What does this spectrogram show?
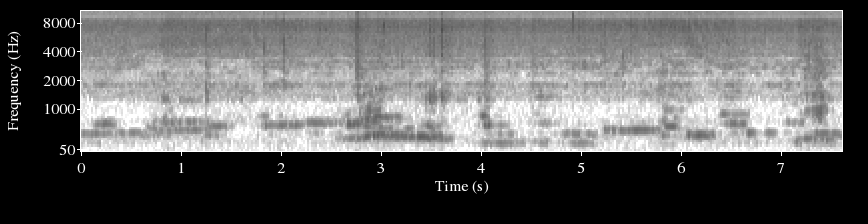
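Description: Chopped onion frying in oil on a flat griddle (tawa): a steady sizzle, with a few light clicks about three seconds in as chopped green chillies go into the pan.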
